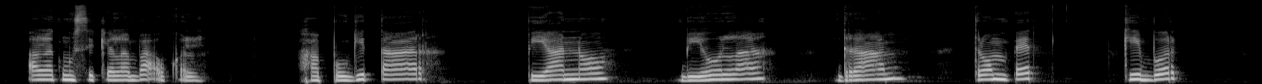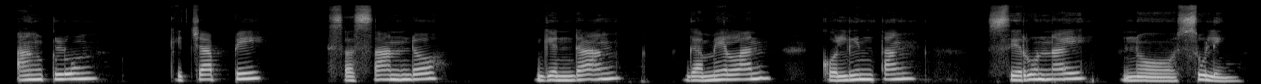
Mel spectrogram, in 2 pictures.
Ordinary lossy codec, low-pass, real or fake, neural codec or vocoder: none; 19.8 kHz; fake; vocoder, 44.1 kHz, 128 mel bands every 512 samples, BigVGAN v2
